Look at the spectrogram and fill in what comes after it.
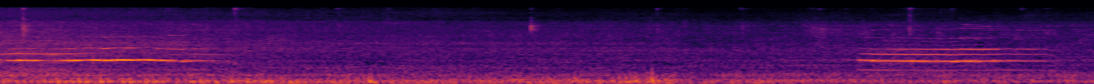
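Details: Two long, even yowls from a male cat calling a feral female to mate, one at the start and one at the end, separated by a pause filled with low rumbling noise.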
